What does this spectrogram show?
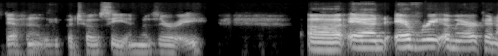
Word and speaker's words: Potosi: wisconsin and nevada i'm not sure how they pronounce it in wisconsin and nevada but it's definitely potosi in missouri and every american i have ever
